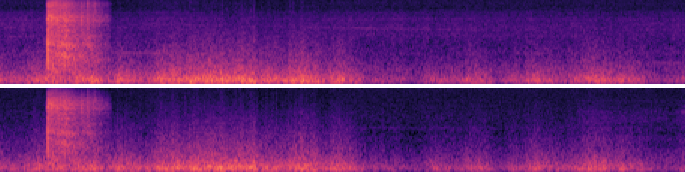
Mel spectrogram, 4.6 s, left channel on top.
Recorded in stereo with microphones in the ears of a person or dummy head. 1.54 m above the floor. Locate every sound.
0.3 s a gunshot: 25° left (ahead or behind)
